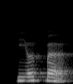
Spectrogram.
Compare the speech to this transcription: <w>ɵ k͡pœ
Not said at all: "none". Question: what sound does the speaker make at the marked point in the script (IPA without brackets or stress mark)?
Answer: j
